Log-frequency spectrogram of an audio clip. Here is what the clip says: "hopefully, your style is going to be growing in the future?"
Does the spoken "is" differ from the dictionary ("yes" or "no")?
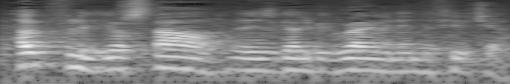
no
